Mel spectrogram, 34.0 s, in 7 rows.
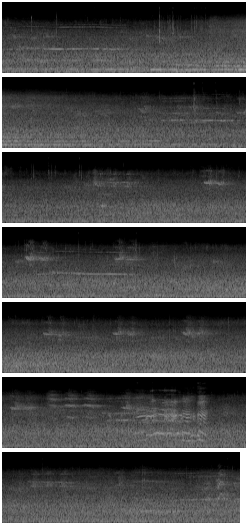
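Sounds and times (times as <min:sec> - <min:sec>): steady rushing background noise: 0:00.0 - 0:11.6.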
